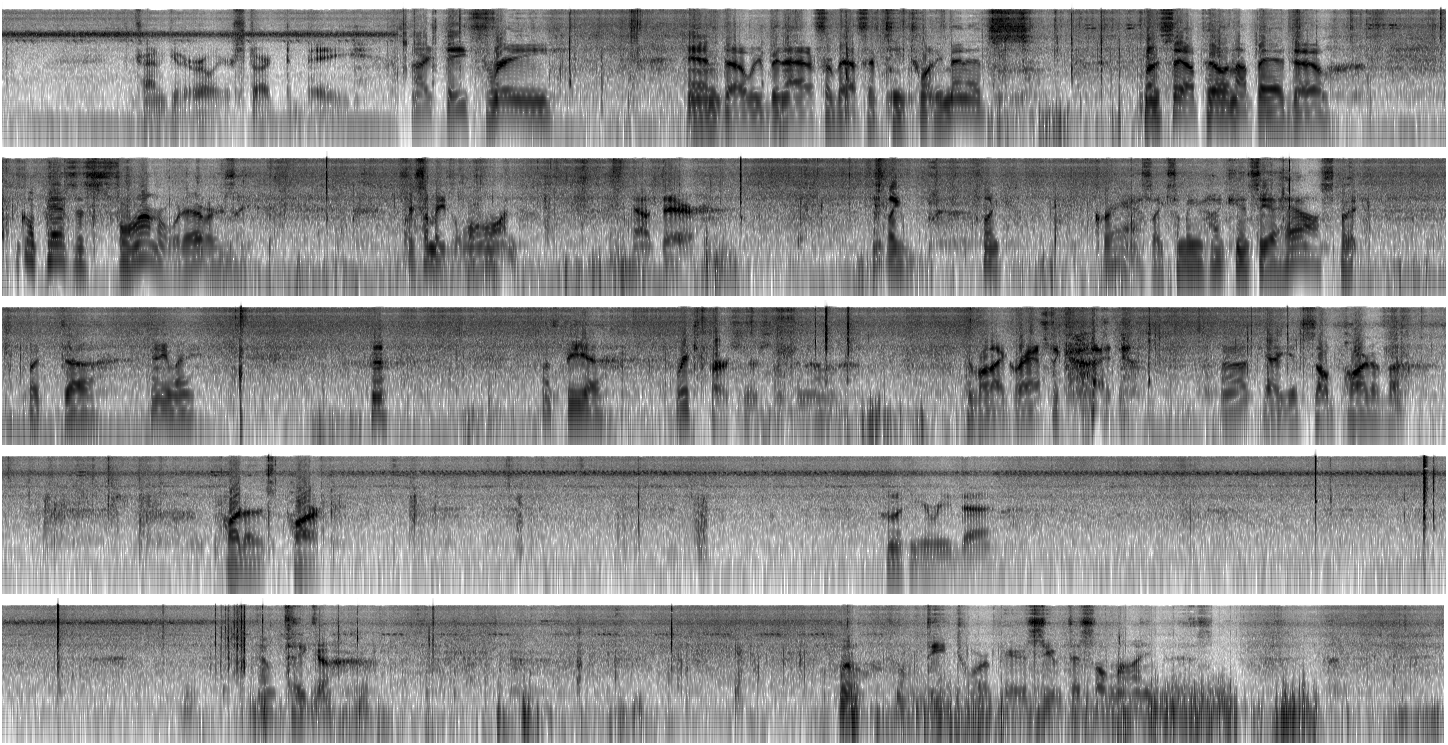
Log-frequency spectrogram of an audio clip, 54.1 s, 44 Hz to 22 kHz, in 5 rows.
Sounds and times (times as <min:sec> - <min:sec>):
Outside, rural or natural: 0:00.0 - 0:54.1
Speech: 0:01.0 - 0:04.2, 0:05.1 - 0:07.8, 0:08.5 - 0:10.2, 0:10.9 - 0:12.8, 0:13.8 - 0:14.8, 0:15.6 - 0:16.3, 0:17.3 - 0:18.4, 0:19.0 - 0:21.1, 0:21.8 - 0:23.2, 0:25.7 - 0:28.1, 0:28.9 - 0:32.4, 0:34.1 - 0:35.0, 0:39.1 - 0:40.1, 0:45.2 - 0:46.1, 0:49.6 - 0:52.4.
